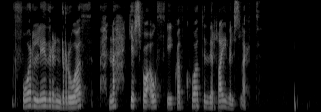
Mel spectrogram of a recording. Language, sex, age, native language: Icelandic, male, 20-29, Icelandic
